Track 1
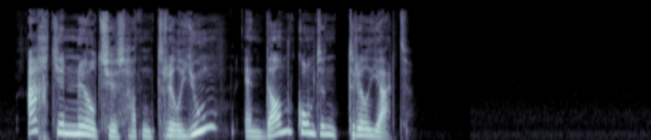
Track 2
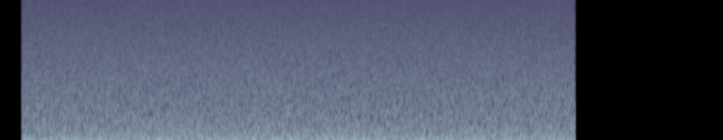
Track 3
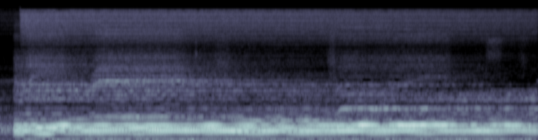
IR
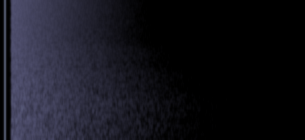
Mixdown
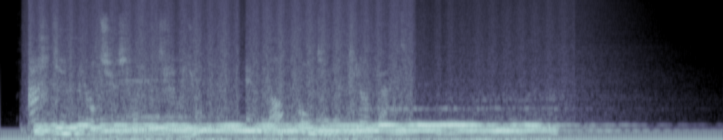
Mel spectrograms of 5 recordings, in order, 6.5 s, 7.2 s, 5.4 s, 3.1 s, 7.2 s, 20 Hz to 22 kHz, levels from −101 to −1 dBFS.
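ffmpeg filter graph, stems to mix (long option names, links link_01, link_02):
-filter_complex "[0:a]flanger=delay=22.5:depth=5.7:speed=2,alimiter=limit=-20dB:level=0:latency=1,volume=-1.5dB,asplit=2[link_01][link_02];[1:a]tremolo=f=7.1:d=0.45,volume=-1dB,asplit=2[link_03][link_04];[link_04]volume=-11dB[link_05];[2:a]aemphasis=mode=reproduction:type=bsi,adelay=200,volume=-2dB,asplit=2[link_06][link_07];[link_07]volume=-3.5dB[link_08];[link_02]apad=whole_len=319146[link_09];[link_03][link_09]sidechaingate=range=-19dB:threshold=-55dB:ratio=16:detection=peak[link_10];[3:a]atrim=start_sample=2205[link_11];[link_05][link_08]amix=inputs=2:normalize=0[link_12];[link_12][link_11]afir=irnorm=-1:irlink=0[link_13];[link_01][link_10][link_06][link_13]amix=inputs=4:normalize=0,aeval=exprs='val(0)+0.0178*(sin(2*PI*60*n/s)+sin(2*PI*2*60*n/s)/2+sin(2*PI*3*60*n/s)/3+sin(2*PI*4*60*n/s)/4+sin(2*PI*5*60*n/s)/5)':channel_layout=same,alimiter=limit=-14.5dB:level=0:latency=1:release=47"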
